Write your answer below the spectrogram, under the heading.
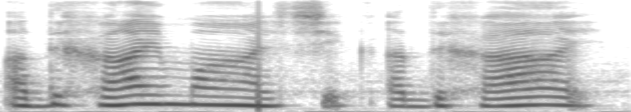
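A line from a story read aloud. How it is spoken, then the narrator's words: Quiet calm voice. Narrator (Russian): сказал он тихим, спокойным голосом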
